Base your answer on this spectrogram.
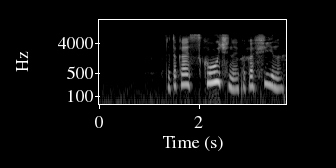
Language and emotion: Russian, angry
